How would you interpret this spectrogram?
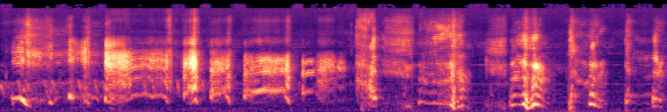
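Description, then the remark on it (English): A voice imitates a witch's rattling, drawn-out cackle broken up by harsh coughs, a run of raspy bursts that rise and fall for several seconds. “These pointy green teeth suddenly appear as she just lets out this long bone rattling crackle.”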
